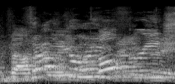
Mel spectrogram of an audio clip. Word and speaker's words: Valkyrie: How do you pronounce this again? Valkyrie.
